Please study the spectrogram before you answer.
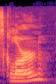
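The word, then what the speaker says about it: scikit-learn: The fourth one is pronounced sklern.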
